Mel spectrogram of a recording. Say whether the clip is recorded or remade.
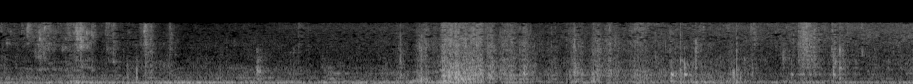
recorded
